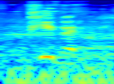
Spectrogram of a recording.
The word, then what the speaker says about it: Peabody: I think of it, the way to remember to say it, I think puberty. Peabody, right? Yes.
